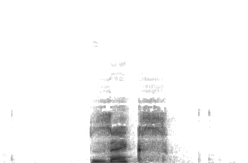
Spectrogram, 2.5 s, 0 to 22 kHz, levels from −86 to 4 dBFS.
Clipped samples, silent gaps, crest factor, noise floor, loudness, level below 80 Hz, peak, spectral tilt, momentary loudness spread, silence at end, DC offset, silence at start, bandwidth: under 0.1%; none; 24 dB; -88 dBFS; -20 LUFS; -64 dBFS; 0 dBFS; -3.5 dB/octave; 14 LU; 0.8 s; under 0.1%; 0.9 s; 9 kHz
